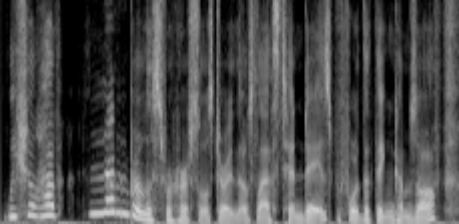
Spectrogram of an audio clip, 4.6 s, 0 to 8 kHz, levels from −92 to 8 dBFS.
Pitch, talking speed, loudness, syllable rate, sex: 225 Hz, 195 wpm, -17 LUFS, 6.6 syllables/s, female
